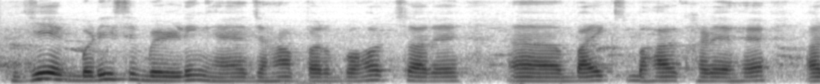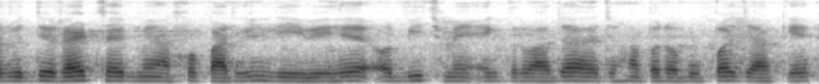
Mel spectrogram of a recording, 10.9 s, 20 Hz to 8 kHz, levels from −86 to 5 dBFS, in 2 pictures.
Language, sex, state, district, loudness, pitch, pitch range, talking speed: Hindi, male, Jharkhand, Jamtara, -19 LUFS, 145 Hz, 140-150 Hz, 195 wpm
